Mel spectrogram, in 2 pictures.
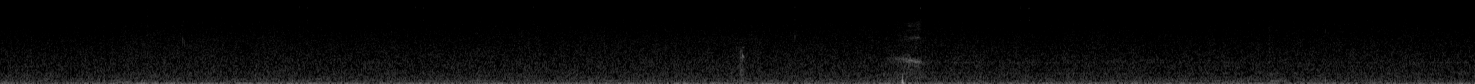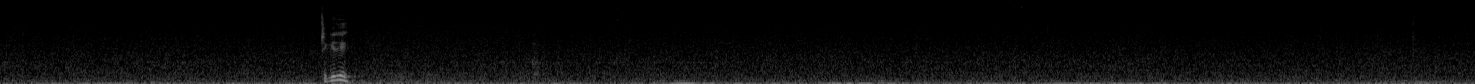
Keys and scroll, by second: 7.9 ctrl+c, 12.8 ctrl+v, 16.6 ctrl+s, 21.8 ctrl+s, 25.7 ctrl+shift+End.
